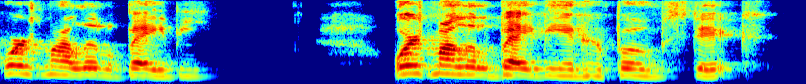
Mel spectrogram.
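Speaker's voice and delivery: silly, goofy, teasing fatherly voice. Retelling how dad used to call out: imitating dad's silly call. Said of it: "my dad's so silly. He'd be like".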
